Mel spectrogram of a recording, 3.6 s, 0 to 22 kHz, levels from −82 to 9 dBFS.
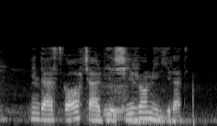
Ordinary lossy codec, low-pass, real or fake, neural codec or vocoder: MP3, 24 kbps; 5.4 kHz; real; none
